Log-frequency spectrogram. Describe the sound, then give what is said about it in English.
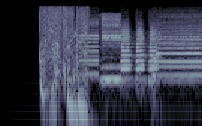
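A loud car horn blares in several honks as the sounder for a radio traffic report: a noisy burst at first, then sustained tonal blasts with brief breaks between them, clear and prominent with no talking. “I said after Andrew Bell, traffic!”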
